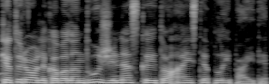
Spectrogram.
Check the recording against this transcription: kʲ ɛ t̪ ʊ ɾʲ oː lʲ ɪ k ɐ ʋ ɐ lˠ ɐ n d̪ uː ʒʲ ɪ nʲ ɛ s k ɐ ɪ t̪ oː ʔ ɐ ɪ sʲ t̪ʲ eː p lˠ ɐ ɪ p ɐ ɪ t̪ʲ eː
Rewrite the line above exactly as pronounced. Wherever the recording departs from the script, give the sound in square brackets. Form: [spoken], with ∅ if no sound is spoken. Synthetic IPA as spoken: kʲ ɛ t̪ ʊ ɾʲ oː lʲ ɪ k ɐ ʋ ɐ lˠ ɐ n d̪ uː ʒʲ ɪ nʲ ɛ s k ɐ ɪ t̪ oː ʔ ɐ ɪ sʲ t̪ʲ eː p lˠ ɐ ɪ p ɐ ɪ t̪ʲ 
